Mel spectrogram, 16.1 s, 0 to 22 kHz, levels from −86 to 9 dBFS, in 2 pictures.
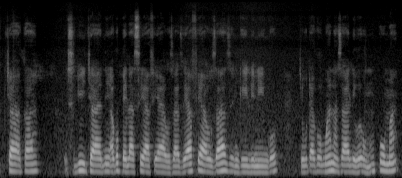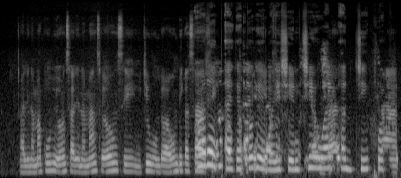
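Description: Echo leak first shows up at 12.35 to 13.65 s: a copy of the speech coming back about 0.36 s late and only a little quieter than the talker, likely because the far end's echo canceller, with a loudspeaker playing, let some of its mic pickup through. It returns at 14.02 to 14.13 s (faint), 14.44 to 14.98 s (as loud as the speech itself), 15.51 to 15.64 s (barely there) and 15.96 to 16.01 s (fairly quiet).

Speech suppressed in double talk overlaps this from 12.94 to 15.07 s. With both sides talking, the canceller likely couldn't tell the talker from the echo and ducked everything, so the speech dips in chunks by up to around 25 dB for roughly a second and a half in total. It happens again at 15.64 to 16.06 s, with drops of around 20 dB over about a third of a second.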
